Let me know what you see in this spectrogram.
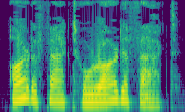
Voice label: "Artifact or Artefact", English

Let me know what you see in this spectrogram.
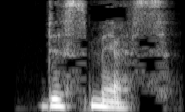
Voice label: "Dismiss" English

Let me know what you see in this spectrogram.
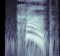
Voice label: "Crop" English

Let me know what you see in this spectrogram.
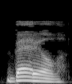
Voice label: "Bail", English

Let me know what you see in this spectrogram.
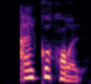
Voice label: "Alcohol", English

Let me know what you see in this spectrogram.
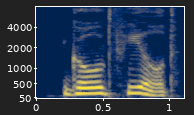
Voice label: "Gold Field", English

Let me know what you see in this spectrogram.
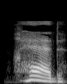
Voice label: "Head", English

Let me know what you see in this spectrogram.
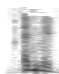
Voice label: "Admit", English

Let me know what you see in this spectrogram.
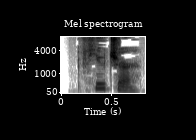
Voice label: "Future", English

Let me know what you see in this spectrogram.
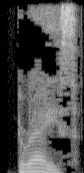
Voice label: "Erase", English

